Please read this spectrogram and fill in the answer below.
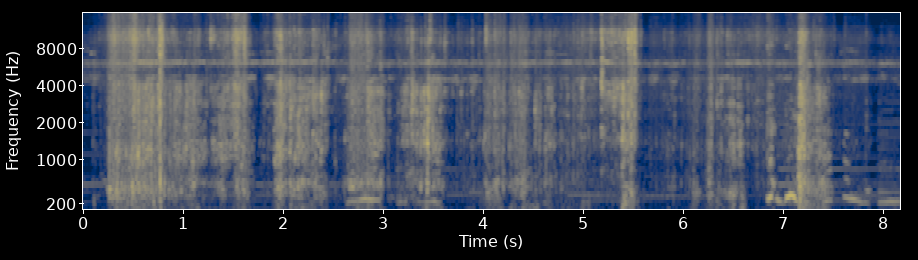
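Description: Woven plastic feed sacks rustling and crinkling in irregular bursts as they are handled, stopping about five and a half seconds in; a short vocal sound follows near the end.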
